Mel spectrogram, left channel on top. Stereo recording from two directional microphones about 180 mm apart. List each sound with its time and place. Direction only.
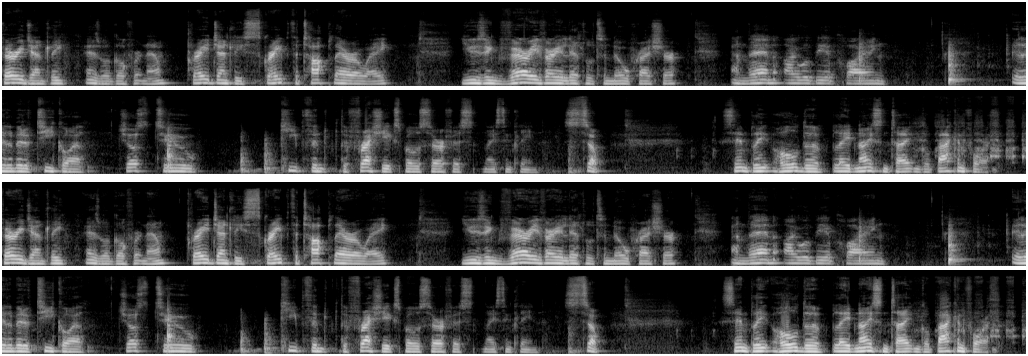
0.0 s speech: 20° right (ahead or behind)
7.2 s speech: 35° right (ahead or behind)
17.5 s speech: 45° right (ahead or behind)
